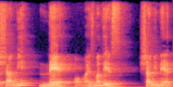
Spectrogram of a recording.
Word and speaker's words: chaminé: né mais uma vez chaminé tem três sílabas chá me né então o assento de apareceu para lembrar para gente que eu vou ler a última sílaba né um pouco mais forte então chame né então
